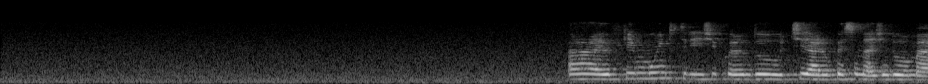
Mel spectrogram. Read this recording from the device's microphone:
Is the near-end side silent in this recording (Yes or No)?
No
